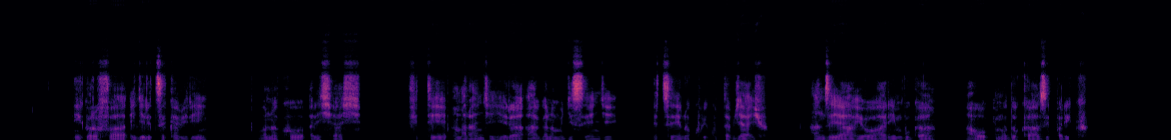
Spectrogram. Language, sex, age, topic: Kinyarwanda, male, 25-35, finance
